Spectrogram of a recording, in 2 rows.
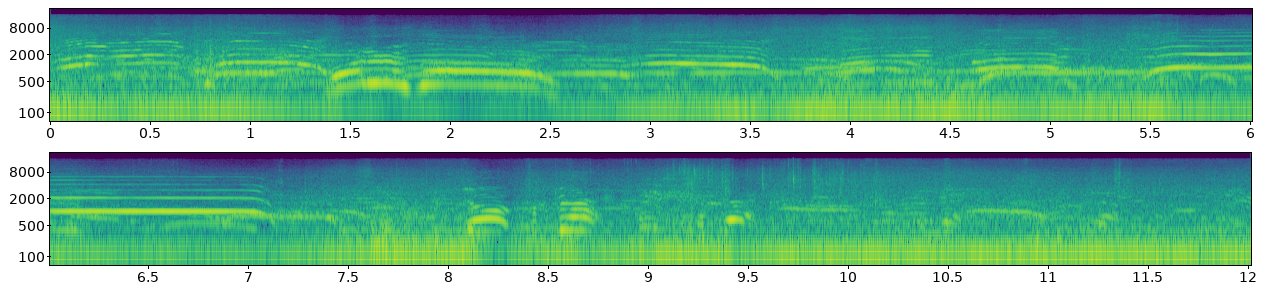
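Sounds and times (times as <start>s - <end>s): distant crowd calling and shouting: 0.0s - 12.0s
low engine hum: 0.0s - 12.0s.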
